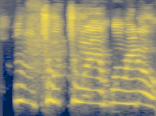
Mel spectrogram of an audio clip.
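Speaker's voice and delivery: very high pitch with a stutter at the start. Doing a Rick and Morty bit about a social media show, Morty voice. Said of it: "Here's Rick and Morty talking".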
